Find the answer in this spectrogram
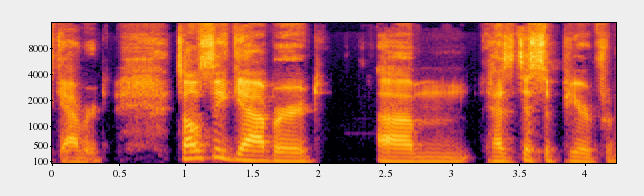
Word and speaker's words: Gabbard: So Tulsi Gabbard, we can have a debate about how to pronounce her name, but I think it's Gabbard.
